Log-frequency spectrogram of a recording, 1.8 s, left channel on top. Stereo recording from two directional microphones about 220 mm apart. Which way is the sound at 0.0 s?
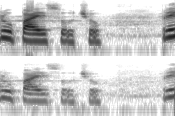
50° left (ahead or behind).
